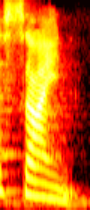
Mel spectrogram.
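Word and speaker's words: sign: तरह से शो होगा साइन एस आई जी एन साइन ठीक है साइन साइन में जी नहीं बोला जा रहा नेक्स्ट है h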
